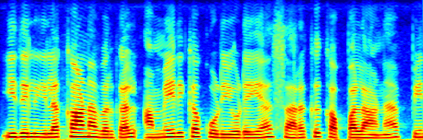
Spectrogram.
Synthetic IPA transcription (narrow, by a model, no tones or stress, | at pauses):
ɪðɪlɪlɐkːaːnɐʋɐɾɣɐɭɐmɛːɾɪkːɐkɔɽɪjɯɽɐjɐsɐɾɐkːɯkːɐpːɐlaːnɐpɪ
